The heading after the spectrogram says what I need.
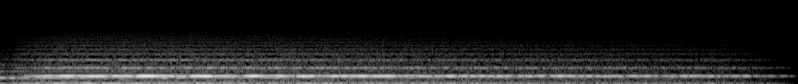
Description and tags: SteamPipe 5 SteamPad G#3
This sample is part of the "SteamPipe Multisample 5 SteamPad" sample
pack. It is a multisample to import into your favourite samples. A
beautiful ambient pad sound, suitable for ambient music. In the sample
pack there are 16 samples evenly spread across 5 octaves (C1 till C6).
The note in the sample name (C, E or G#) does indicate the pitch of the
sound. The sound was created with the SteamPipe V3 ensemble from the
user library of Reaktor. After that normalising and fades were applied within Cubase SX & Wavelab.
